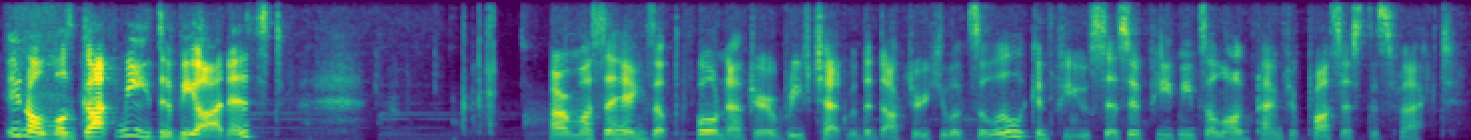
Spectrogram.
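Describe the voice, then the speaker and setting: A woman streamer with a mid-pitched voice chats casually through a game. She is playful and teasing, reading text aloud at times, with soft game music underneath. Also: brisk, creaky. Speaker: streamer playing a game blind.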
